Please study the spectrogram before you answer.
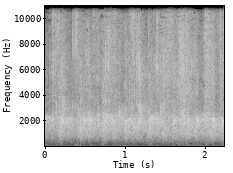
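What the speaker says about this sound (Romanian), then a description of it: "Aplauze." Studio audience applause on a Romanian television talk show, a steady dense wash of clapping filling the whole stretch at moderate volume, with no voices over it.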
